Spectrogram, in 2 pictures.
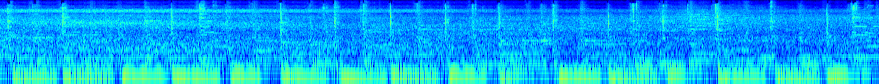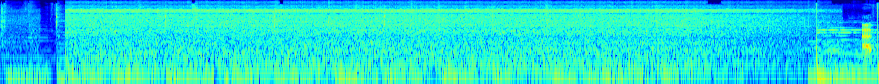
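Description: A waterfall near Asheville, at the top of the falls, rushes loudly and steadily, with broad continuous water noise filling the scene and no voices.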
